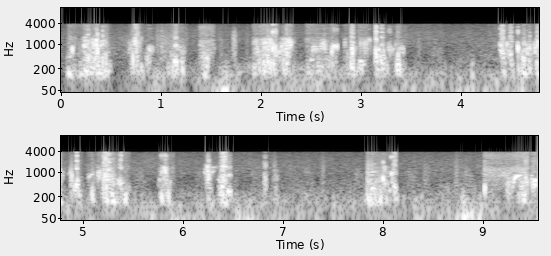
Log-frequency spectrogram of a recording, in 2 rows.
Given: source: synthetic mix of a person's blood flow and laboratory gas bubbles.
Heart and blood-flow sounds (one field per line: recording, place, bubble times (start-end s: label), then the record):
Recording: Doppler ultrasound of blood flow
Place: subclavian vein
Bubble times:
0.05-0.50 s: bubbles
0.67-0.93 s: bubbles
1.03-1.24 s: bubbles
1.37-1.53 s: bubbles
1.90-2.33 s: bubbles
2.44-2.78 s: bubbles
2.82-3.46 s: bubbles
4.37-4.82 s: bubbles
4.85-4.99 s: bubbles
5.04-5.47 s: bubbles
5.75-5.91 s: bubbles
6.20-6.50 s: bubbles
7.81-8.16 s: bubbles
8.99-9.56 s: bubbles
From the record:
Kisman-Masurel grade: 233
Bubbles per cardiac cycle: several, 3 to 8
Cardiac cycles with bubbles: 50 to 99%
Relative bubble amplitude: loud (0.450 to 0.775)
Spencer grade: 3 (all of the cardiac periods contain showers or single bubble signals, but not dominating or overriding the cardiac motion signals)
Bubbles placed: anywhere in the cardiac cycle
